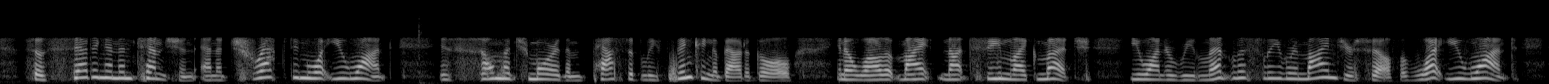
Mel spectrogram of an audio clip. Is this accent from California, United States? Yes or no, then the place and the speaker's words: yes; Sherman Oaks, California, United States; I grew up in Sherman Oaks, an area you know very well.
